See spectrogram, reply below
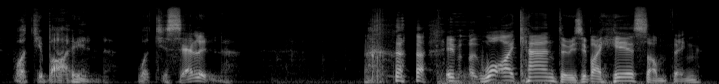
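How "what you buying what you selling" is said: put-on low, swooping shopkeeper sales-pitch voice. A viewer spotted the voice; streamer doing the merchant voice impression. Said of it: "did you just get the merchant voice".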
